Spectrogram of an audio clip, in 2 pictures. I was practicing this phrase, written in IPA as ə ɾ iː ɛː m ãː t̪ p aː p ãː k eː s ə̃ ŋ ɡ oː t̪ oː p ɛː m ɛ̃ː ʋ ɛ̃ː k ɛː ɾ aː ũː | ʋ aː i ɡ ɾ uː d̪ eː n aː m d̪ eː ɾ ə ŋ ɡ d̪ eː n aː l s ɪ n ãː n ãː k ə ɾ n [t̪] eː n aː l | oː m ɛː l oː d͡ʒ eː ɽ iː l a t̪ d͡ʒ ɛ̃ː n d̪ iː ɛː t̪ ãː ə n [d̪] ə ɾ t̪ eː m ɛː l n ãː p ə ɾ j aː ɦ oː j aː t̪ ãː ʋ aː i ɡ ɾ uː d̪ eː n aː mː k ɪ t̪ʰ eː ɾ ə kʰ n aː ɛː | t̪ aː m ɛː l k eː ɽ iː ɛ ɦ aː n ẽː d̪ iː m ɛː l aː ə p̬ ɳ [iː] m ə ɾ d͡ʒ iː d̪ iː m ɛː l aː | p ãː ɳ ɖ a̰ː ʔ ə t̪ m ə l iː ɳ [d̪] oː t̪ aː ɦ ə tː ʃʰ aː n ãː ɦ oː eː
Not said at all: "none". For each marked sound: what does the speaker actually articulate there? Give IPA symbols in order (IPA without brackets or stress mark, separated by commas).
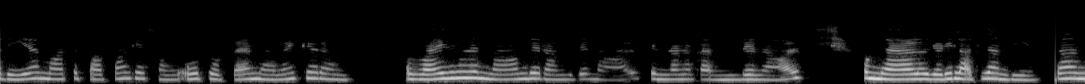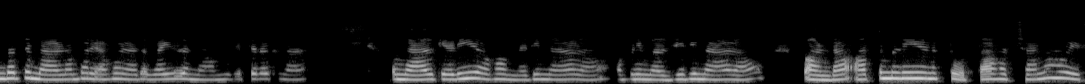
d̪, d̪, iː, t̪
